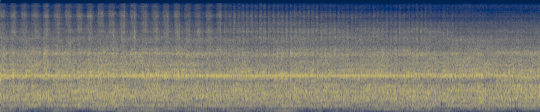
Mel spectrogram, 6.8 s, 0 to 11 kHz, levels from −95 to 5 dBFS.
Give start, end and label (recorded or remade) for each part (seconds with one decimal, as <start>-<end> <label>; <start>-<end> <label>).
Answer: 0.0-6.8 remade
